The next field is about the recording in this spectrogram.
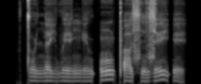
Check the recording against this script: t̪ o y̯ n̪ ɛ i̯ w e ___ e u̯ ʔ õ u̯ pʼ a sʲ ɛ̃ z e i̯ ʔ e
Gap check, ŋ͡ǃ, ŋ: ŋ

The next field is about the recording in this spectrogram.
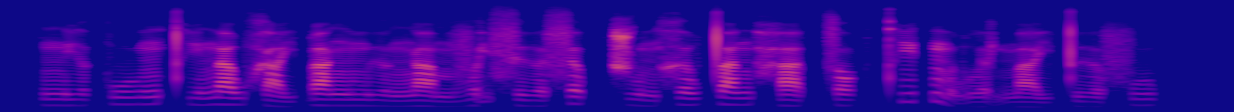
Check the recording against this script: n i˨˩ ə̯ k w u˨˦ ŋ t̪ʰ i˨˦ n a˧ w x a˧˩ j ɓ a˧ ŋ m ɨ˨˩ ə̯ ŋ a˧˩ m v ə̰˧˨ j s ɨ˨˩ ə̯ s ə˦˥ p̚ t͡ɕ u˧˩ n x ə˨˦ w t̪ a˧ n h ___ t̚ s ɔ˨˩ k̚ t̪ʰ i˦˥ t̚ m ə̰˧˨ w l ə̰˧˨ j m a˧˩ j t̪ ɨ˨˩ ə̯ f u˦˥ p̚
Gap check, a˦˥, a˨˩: a˨˩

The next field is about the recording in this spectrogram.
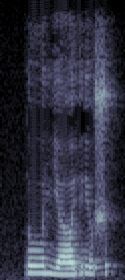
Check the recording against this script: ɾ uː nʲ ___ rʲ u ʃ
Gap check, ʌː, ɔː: ʌː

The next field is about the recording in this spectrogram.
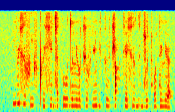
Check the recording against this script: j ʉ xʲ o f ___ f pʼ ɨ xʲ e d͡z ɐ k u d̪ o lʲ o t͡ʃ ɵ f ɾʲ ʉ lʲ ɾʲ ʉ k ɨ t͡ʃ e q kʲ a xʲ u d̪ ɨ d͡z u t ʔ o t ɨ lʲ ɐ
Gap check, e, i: i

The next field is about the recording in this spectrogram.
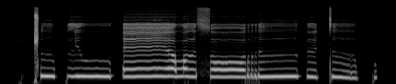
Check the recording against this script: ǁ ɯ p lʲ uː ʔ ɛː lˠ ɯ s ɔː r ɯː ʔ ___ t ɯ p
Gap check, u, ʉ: ʉ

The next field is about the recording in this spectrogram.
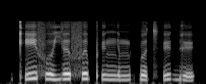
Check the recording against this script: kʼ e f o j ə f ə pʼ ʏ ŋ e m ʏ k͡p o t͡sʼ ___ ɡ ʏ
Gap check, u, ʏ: ʏ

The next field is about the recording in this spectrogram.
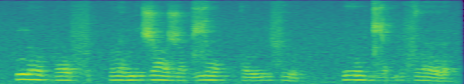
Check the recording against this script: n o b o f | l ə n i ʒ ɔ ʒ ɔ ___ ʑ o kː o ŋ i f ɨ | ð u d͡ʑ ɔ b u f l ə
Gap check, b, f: b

